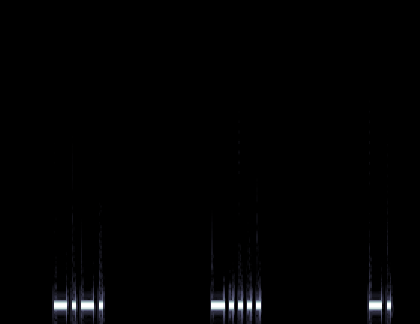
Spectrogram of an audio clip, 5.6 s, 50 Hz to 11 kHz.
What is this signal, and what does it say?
Morse code, heard as a keyed tone, about 20 wpm, spaced as for 5 wpm, 700 Hz. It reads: C6N
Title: USA Call Signs - 8x Character Spacing - 20wpm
